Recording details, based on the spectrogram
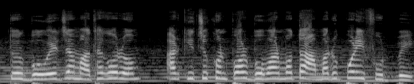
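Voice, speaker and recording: Woman playing a high-pitched village auntie. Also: quick pace, lightly acted. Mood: offended. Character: indignant older village neighbour auntie. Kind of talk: Bengali cartoon drama acting. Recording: music clearly behind the voice.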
